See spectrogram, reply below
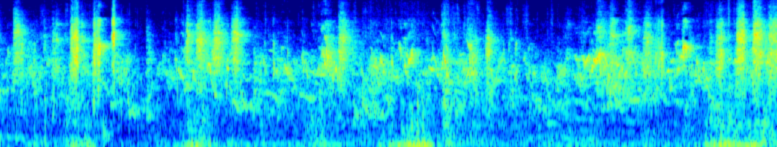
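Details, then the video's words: Steady budgerigar chattering, a running mix of fast high chirps, squeaks and occasional whistles, with small dips between bursts. "Budgie Sounds for lonely Birds"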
